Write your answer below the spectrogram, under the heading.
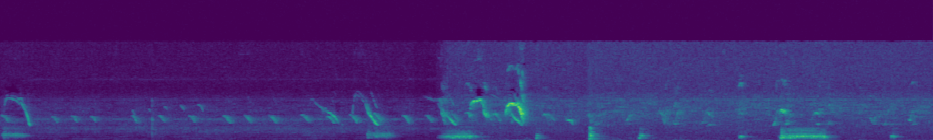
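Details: Chicks and mother hen foraging: a series of thin, descending chick peeps, then the hen's low, short, throaty clucks mixed with scratching and rustling noises as the peeping continues.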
